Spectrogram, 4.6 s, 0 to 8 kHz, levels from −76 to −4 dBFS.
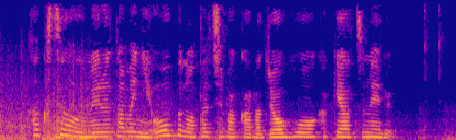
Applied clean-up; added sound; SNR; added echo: none; Thunder; 9 dB; none.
